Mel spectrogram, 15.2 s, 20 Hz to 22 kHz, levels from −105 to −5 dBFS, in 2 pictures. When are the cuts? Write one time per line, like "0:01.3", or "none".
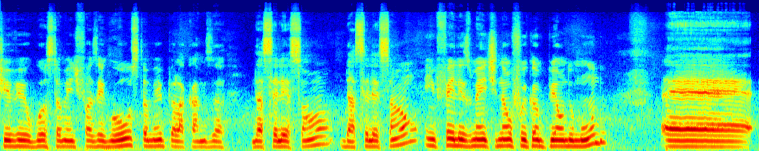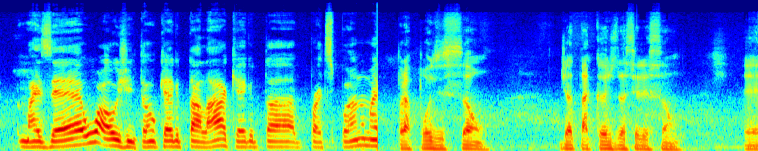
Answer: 0:11.4

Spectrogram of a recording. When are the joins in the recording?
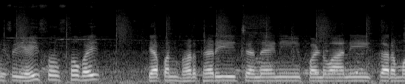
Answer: none

